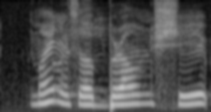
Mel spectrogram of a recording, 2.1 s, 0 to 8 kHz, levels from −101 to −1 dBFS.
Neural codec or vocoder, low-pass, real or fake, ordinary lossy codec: none; none; real; none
